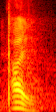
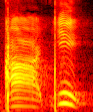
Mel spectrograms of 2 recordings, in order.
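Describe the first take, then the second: First: The two vowels glide together in one beat. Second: The two vowels are said as two separate beats. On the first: "걔네들은 한 박자야" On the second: "이렇게 따라할 것 같아요? 못합니다"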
